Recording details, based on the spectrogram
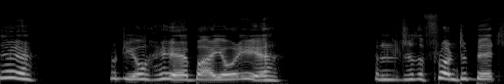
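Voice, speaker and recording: A man's put-on character voice, high in pitch, at a moderate pace with long, frequent pauses. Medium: read story. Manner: anxious.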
